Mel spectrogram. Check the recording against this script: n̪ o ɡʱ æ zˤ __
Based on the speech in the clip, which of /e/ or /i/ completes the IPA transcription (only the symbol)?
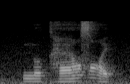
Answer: e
